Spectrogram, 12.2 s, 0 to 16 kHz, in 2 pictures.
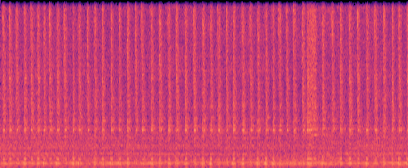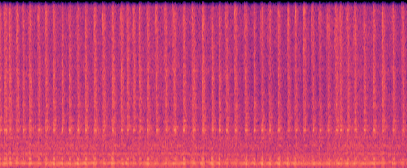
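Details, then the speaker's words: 1987 Kawasaki Tecate 4 250cc two-stroke quad, freshly rebuilt, idling after gas was poured into the cylinder to start it; steady, fast, crisp regular beat with no misses; normal idle. "we're just gonna flip the throttle now. Idling perfect now."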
